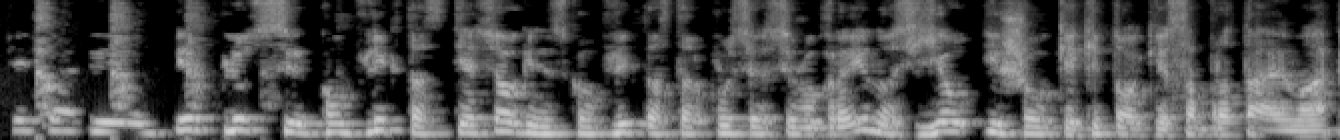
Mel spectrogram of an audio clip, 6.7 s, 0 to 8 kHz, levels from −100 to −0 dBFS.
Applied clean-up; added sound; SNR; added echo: classical method Wiener filter.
